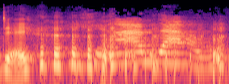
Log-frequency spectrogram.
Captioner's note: laughs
